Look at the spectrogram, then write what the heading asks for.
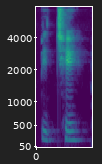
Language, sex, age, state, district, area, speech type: Punjabi, female, 30-45, Punjab, Tarn Taran, rural, read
